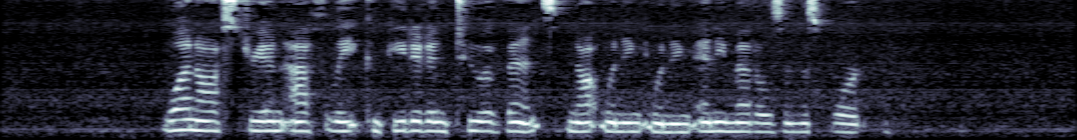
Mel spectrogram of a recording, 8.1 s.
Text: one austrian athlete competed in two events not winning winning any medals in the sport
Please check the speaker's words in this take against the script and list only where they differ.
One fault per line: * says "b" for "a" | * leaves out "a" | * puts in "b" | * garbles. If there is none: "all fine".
all fine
